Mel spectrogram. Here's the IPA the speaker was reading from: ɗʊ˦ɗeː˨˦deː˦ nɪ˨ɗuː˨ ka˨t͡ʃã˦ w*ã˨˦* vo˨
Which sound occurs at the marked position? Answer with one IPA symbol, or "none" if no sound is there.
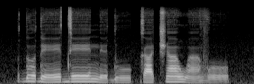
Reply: ã˨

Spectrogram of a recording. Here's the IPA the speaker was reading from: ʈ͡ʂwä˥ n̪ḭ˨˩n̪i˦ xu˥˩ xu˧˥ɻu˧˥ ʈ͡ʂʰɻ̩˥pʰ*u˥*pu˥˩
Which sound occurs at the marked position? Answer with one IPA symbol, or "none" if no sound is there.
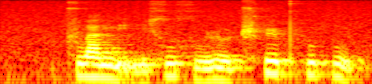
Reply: u˥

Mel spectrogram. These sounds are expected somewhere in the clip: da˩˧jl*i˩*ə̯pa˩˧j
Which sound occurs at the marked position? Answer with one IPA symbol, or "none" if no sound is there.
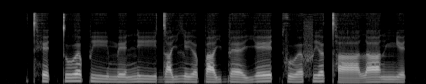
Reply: i˩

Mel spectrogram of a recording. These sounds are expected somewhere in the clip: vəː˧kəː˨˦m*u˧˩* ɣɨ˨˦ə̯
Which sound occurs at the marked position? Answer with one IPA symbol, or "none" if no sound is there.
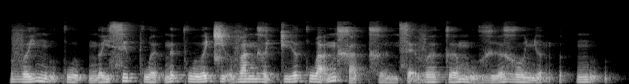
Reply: u˧˩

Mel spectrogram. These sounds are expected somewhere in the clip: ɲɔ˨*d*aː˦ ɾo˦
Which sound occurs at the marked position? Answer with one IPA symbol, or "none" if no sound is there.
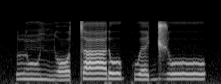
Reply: t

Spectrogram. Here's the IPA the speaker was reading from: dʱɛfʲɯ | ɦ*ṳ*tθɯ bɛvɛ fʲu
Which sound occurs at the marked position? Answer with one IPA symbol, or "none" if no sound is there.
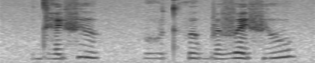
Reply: u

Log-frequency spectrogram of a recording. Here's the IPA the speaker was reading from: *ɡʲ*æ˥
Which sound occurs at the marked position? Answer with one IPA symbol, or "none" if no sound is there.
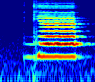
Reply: ɡʲ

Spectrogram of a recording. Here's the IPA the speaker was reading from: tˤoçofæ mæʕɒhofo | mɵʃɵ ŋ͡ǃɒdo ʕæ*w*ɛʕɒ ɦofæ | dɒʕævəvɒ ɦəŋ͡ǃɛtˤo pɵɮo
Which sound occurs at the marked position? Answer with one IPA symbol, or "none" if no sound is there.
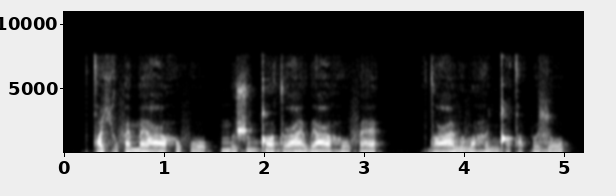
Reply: w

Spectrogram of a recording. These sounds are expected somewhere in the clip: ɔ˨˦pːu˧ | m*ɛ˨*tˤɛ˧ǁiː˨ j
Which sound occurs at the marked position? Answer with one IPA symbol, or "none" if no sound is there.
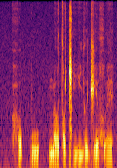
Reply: ɛ˧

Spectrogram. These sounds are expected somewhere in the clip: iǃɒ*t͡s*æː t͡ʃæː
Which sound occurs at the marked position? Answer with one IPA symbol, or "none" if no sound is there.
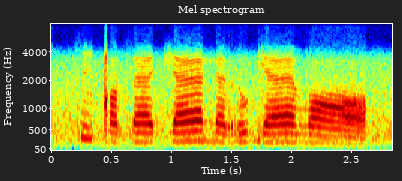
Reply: t͡s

